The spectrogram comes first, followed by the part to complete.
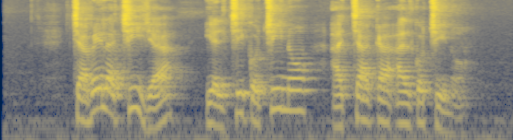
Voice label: CHABELLA CHILLA, spanish tongue twisters; 46 Spanish Tongue Twisters To Perfect Your Pronunciation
